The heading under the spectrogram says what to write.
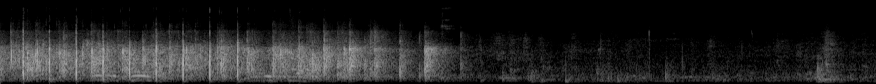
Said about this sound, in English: Thank you. Thank you. Let's give these guys a hand.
